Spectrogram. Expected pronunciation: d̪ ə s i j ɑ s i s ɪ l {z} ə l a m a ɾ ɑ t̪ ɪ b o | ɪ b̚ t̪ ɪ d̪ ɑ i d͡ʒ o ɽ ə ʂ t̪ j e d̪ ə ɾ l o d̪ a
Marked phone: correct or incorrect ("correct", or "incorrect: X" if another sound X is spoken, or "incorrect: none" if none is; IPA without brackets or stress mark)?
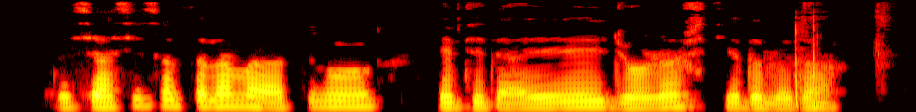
incorrect: s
